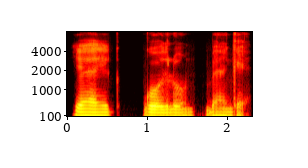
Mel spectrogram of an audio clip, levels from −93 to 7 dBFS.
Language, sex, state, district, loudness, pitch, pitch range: Hindi, male, Uttar Pradesh, Saharanpur, -19 LUFS, 115 Hz, 105-115 Hz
